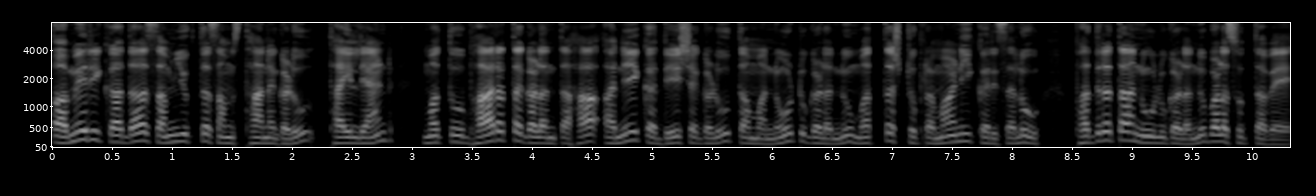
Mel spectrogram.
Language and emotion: Kannada, neutral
